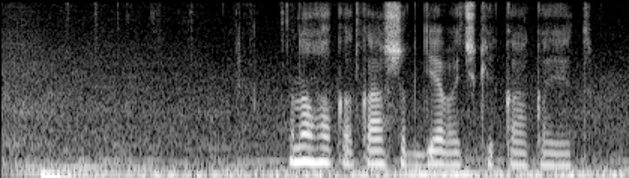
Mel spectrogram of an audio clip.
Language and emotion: Russian, neutral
